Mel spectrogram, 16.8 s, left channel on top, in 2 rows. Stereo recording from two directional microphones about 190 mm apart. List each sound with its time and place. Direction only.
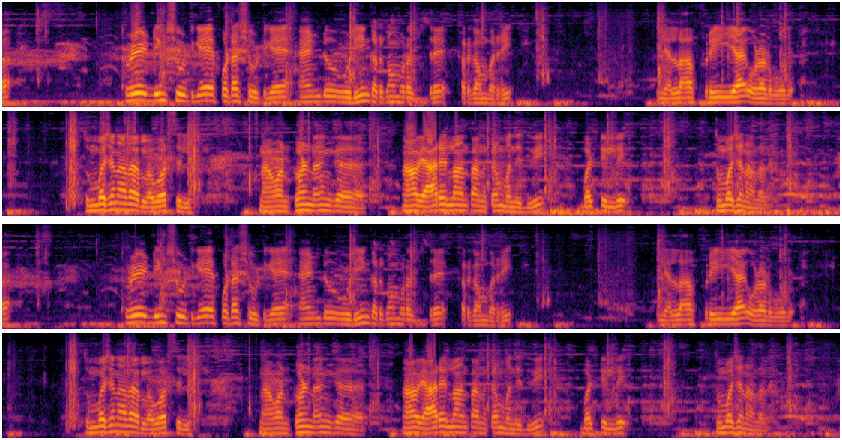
0.9 s speech: centre (ahead or behind)
6.5 s speech: centre (ahead or behind)
9.0 s speech: centre (ahead or behind)
10.2 s speech: 10° right (ahead or behind)
10.4 s a sound: 35° right (ahead or behind)
10.8 s speech: 5° left (ahead or behind)
14.6 s music: 10° right (ahead or behind)
15.4 s speech: centre (ahead or behind)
